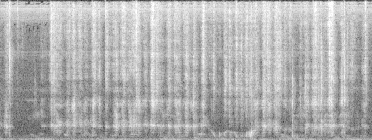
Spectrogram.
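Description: A child brushing her teeth with a manual toothbrush: quick scrubbing strokes of bristles against teeth, with a short pause at the start and another about four seconds in.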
